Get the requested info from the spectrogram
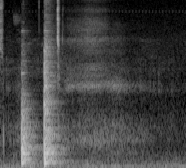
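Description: Two sharp metal knocks, a square steel tube being laid down on a steel plate, about a quarter and half a second in.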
